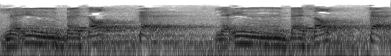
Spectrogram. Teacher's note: إضغام متجانسين ناقص لوقوع الطاء قبل التاء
